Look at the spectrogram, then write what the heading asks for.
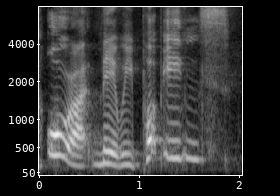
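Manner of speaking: over-the-top fake Cockney accent, high and loud. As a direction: ham up a terrible stage Cockney. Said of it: "the worst Cockney accent ever".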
